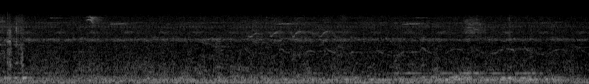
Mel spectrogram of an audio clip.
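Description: A woodpecker taps on a dead tree trunk.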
